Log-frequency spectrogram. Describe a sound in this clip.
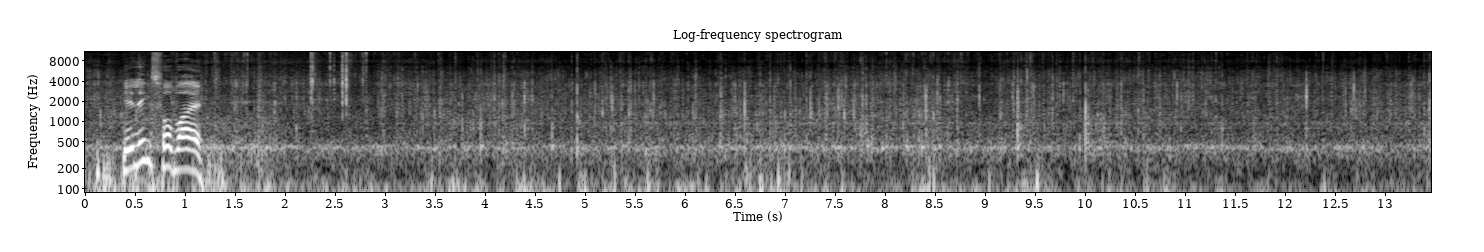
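Bicycle tyres crunch over loose gravel.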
